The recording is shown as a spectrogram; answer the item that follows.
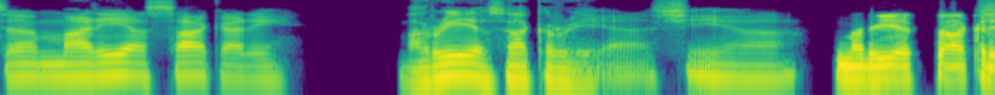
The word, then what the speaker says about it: Sakkari: Tell us how you really pronounce her name. It's Maria Sakkari.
